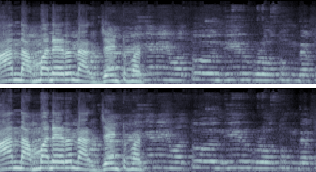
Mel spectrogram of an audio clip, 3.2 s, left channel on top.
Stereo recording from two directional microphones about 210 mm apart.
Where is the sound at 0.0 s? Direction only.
15° right (ahead or behind).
